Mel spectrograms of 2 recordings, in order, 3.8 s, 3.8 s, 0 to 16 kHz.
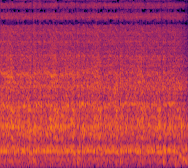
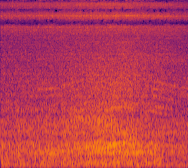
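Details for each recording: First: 1995 Range Rover Classic, 4.2 V8 long wheelbase, won't start despite confirmed fuel pressure, a new fuel filter and carb cleaner in the intake. The starter cranks evenly but the engine never fires; a spark gap tester set to about 2 mm shows no spark. The coil is replaced next. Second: 1995 Range Rover Classic, 4.2 V8, after replacing the ignition coil, distributor cap and rotor arm: an even idle that swells smoothly with a touch of throttle and settles back, running cleanly. This fixed the no-start.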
